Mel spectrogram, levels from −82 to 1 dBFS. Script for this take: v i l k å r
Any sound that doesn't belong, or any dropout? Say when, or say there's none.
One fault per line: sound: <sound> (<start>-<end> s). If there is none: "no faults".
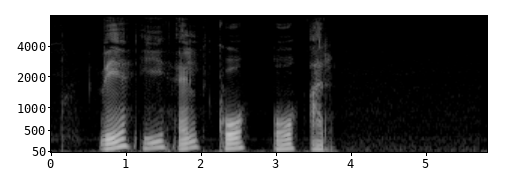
no faults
